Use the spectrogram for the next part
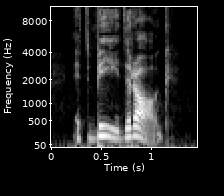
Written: bidrag

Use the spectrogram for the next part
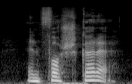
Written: forskare

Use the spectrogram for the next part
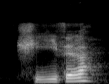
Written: schiefer

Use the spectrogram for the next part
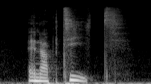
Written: aptit

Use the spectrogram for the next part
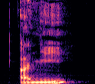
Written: zij

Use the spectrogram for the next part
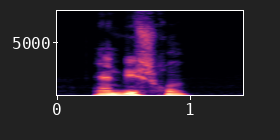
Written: bûcheron

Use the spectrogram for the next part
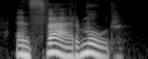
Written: svärmor

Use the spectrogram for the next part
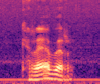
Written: kräver

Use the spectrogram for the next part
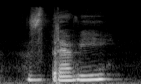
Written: hälsa

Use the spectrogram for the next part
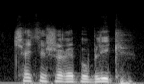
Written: Czech Republic

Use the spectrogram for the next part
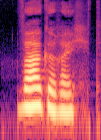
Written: horizontal

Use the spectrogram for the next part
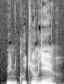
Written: sewer

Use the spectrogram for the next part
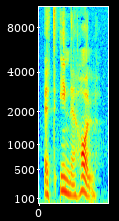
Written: innehåll

